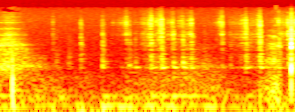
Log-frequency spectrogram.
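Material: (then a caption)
Plastic. A small, hollow, empty clear plastic miniature bathtub on little feet is held at its sides by both hands while long painted nails and fingertips tap its rim and walls. The result is a quiet run of short, bright, clicky taps with a light hollow tone that dies away almost at once.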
